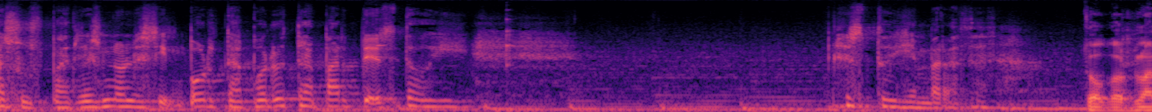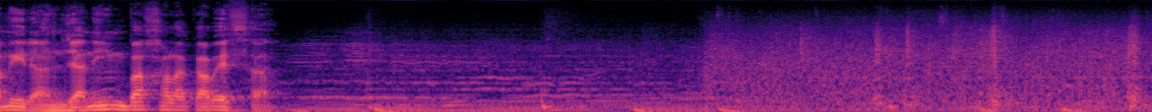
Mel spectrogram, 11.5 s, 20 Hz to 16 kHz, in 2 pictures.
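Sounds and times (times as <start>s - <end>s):
speech: 0.0s - 2.9s, 4.2s - 7.3s
rain falling at night: 9.3s - 11.5s.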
